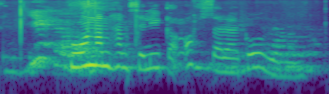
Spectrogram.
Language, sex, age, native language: Icelandic, female, 11, Icelandic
